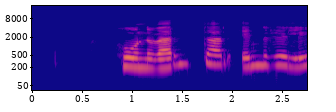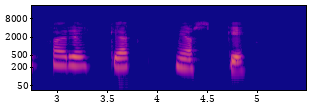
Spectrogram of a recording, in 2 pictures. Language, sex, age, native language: Icelandic, female, 30-39, Icelandic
